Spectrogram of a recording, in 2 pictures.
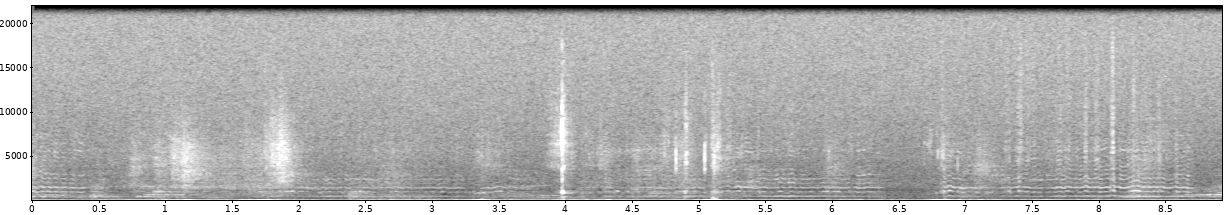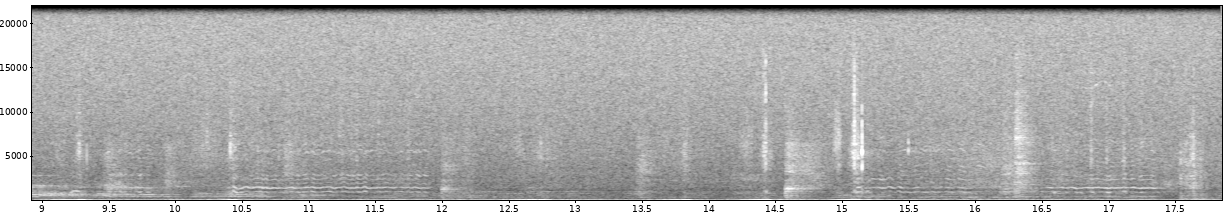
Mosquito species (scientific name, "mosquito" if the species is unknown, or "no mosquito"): Anopheles arabiensis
